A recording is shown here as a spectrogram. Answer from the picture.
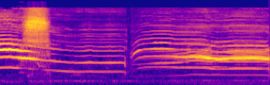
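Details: Two domestic cats quarrelling on meeting, one seemingly afraid with tail tucked: long drawn-out harmonic yowls, a brief noisy burst early, a short break near two seconds, then a rising, sustained wail.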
